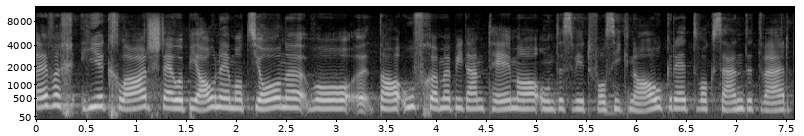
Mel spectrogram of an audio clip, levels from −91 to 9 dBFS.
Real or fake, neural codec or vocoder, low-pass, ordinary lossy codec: real; none; 9.9 kHz; none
